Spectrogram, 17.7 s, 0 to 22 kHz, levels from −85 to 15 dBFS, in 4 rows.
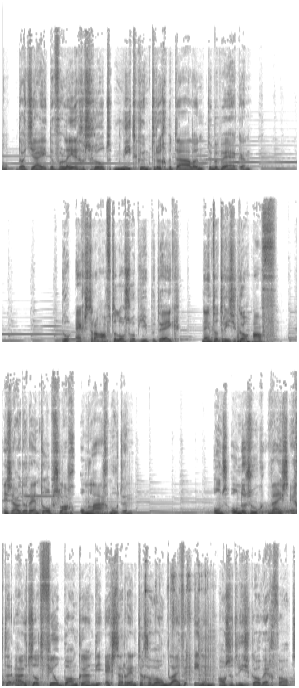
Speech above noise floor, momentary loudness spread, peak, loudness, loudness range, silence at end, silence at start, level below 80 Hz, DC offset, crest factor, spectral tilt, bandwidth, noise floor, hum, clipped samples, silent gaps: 21 dB; 15 LU; 0 dBFS; -18 LUFS; 4 LU; 0 s; 0 s; -36 dBFS; under 0.1%; 18 dB; -4.5 dB/octave; 19.5 kHz; -39 dBFS; none; under 0.1%; none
